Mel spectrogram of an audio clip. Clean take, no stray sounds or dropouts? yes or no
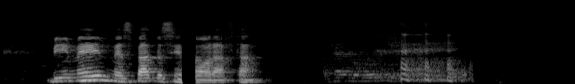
no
